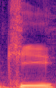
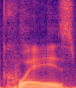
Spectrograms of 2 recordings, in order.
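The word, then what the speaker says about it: quay: the Waterfront which for those who don't know key some people call it quaz because that's kind of how it's spelled but it's a key um they're kind of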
